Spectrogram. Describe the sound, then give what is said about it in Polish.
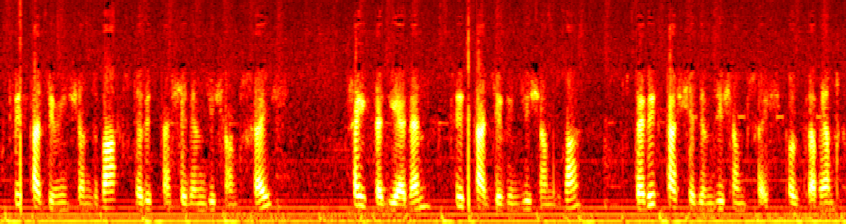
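A radio plays in the background of a caller's phone line during a classified-ads call-in. Voices come through thin and narrow over a steady low hum. “Ojej, ale prosimy ściszyć radio, bo nic nie będzie słychać.”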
